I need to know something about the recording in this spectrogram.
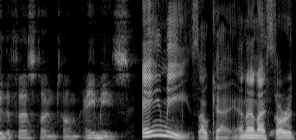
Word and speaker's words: Amies: said it perfectly the first time Tom Amy's Amy's okay and then I started to Maul it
